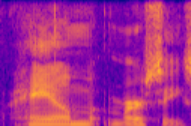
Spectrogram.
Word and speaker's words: Hammercy: Have mercy, which is spelled HAMMERCY. Ham mercy. Squish them together.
